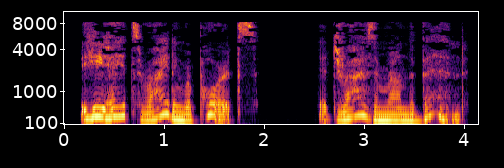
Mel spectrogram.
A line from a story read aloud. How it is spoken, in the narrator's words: I said quietly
